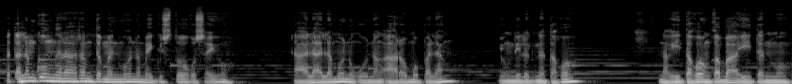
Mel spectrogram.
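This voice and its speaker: A man's voice: low voice, fast, warm tone, faint music behind, close to an everyday voice. An actor with a Filipino accent playing an earnest, protective young man smitten in a radio drama. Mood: earnest, lovestruck.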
